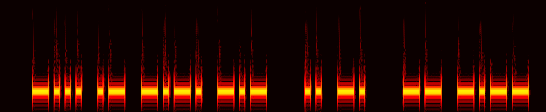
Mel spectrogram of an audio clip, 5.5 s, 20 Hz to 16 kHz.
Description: Morse code, heard as a keyed tone, about 22 wpm, 700 Hz. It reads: BACK IN MY
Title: Pangram Challenge v2 - 22wpm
